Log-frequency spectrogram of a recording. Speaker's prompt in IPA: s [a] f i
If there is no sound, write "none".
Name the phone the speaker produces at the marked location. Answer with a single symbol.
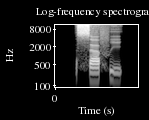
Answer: a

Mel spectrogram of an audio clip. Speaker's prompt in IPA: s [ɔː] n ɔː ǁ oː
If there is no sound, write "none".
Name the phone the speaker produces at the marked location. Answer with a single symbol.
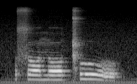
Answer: ɔː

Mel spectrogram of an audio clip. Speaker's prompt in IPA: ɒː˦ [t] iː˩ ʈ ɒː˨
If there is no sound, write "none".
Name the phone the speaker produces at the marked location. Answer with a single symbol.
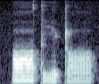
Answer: t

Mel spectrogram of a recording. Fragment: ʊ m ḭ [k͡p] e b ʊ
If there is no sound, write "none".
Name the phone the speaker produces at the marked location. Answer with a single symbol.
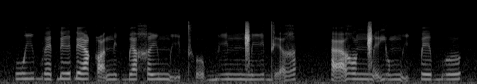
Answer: k͡p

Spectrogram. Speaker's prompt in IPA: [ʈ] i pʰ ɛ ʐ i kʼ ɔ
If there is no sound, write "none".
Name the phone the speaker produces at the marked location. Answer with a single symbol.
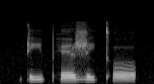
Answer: ʈ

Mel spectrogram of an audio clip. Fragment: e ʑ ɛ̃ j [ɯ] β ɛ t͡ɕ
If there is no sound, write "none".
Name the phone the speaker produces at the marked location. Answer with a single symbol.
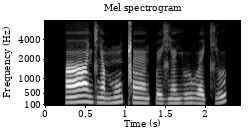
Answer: ɯ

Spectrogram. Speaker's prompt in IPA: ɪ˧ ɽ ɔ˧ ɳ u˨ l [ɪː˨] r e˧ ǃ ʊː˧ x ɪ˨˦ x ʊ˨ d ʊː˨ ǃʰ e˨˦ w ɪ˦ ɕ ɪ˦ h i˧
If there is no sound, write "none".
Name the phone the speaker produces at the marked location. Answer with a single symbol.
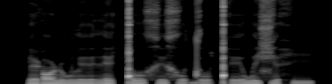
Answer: ɪː˨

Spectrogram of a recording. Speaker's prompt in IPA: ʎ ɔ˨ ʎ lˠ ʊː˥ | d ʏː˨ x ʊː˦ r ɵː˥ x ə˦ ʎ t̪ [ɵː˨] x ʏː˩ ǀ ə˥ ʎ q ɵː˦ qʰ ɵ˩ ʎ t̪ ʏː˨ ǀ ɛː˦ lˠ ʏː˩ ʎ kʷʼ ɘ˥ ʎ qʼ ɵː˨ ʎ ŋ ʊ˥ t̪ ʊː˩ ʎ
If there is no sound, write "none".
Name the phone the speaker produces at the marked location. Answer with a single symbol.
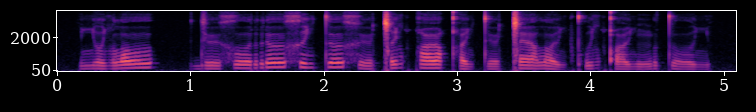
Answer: ɵː˥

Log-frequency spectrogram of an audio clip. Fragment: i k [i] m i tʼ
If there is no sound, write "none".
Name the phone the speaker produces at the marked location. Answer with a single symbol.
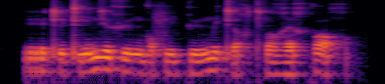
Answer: y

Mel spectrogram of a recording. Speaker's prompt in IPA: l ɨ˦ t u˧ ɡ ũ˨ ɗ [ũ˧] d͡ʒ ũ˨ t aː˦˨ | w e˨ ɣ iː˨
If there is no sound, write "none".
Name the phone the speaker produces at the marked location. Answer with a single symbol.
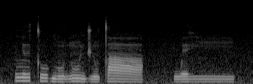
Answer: ũ˧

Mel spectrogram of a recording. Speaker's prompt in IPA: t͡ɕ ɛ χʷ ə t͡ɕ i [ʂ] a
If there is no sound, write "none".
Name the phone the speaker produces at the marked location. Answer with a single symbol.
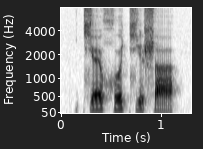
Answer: ʂ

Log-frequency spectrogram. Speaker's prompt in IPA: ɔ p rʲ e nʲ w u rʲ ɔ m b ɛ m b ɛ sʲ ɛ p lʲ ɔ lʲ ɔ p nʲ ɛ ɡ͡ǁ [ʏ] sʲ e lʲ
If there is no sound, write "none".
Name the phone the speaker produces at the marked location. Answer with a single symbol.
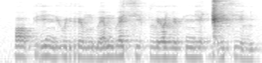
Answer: ʏ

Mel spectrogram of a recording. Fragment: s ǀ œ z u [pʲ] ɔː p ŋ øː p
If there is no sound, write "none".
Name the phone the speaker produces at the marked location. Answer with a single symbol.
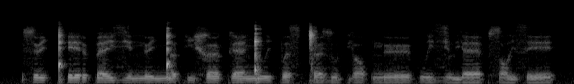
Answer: pʲ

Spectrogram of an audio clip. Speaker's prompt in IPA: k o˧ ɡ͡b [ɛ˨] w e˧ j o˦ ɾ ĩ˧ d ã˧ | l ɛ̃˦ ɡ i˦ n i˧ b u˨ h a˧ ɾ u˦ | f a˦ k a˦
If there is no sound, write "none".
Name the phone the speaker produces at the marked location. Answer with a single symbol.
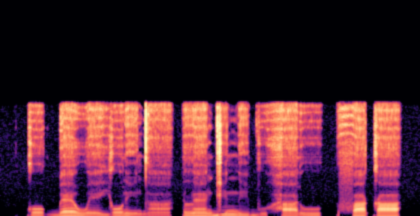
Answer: ɛ˦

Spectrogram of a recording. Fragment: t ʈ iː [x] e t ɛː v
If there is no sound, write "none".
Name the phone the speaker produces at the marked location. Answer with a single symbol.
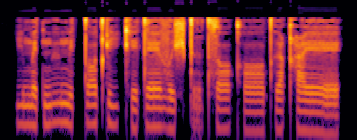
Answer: kʰ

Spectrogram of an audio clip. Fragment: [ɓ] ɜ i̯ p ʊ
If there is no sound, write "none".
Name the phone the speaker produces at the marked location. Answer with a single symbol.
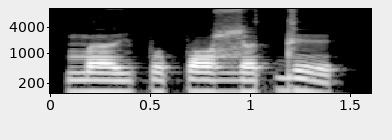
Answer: m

